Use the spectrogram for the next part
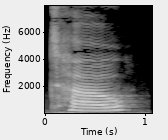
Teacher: the t and stow toe versus sto can you hear how there's an extra puff of air after the release of the stop in tow this extra puff of air does not occur after the tu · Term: aspiration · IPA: /t/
